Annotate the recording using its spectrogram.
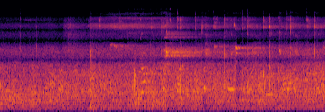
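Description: Table tennis ball being struck back and forth in a rally: a string of short sharp clicks of ball on bat and table, starting about two seconds in, over a steady murmur of voices in a large hall.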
